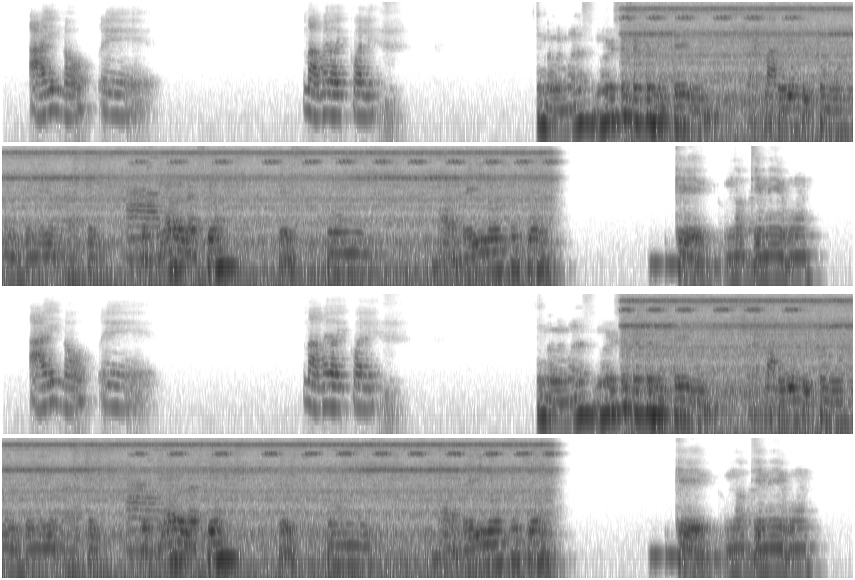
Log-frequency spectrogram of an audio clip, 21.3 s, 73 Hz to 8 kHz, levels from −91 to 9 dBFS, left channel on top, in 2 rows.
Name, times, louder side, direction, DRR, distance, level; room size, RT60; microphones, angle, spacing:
voice 1, 0.3-1.8 3.8-4.9 9.5-9.7 12.2-12.8, left 1 dB, 55° left, 2.1 m, -32 dB
voice 2, 6.7-9.0 9.3-11.9 12.4-13.6 14.1-15.3 16.0-17.5 18.7-20.7, right 1 dB, 75° left, 4.8 m, -26 dB
sound 1, 7.7-17.5, right 2 dB, 10° right, 3.3 m, -27 dB
14.5 x 11.0 x 2.8 m
head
